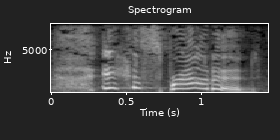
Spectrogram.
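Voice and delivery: high, slow, amazed "It has sprouted"; breathless delight; awed wonder. Retold or imitated. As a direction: marvel at it like a child. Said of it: "But it's like".

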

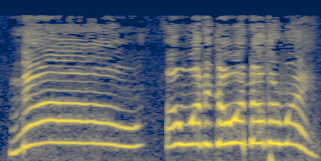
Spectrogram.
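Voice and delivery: put-on high, quick whiny child voice; a stubborn kid refusing. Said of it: "child voice reprised".

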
